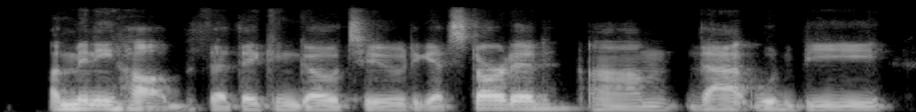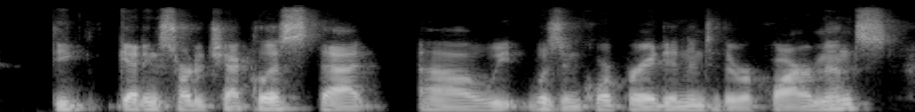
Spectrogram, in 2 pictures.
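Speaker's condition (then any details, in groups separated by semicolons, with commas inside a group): No condition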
